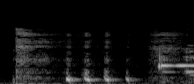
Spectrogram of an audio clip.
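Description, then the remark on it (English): A short run of PalTalk chat app notification chimes: several quick bell-like tones in a row, then a brighter sustained ding at the end, clear with no voices. “And I'm hearing little Pal Talk bells.”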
